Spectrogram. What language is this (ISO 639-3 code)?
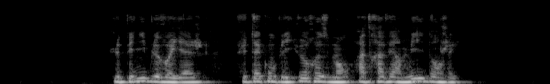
fra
